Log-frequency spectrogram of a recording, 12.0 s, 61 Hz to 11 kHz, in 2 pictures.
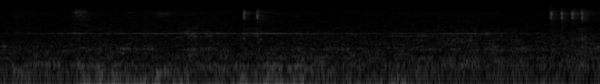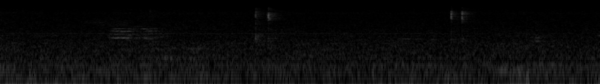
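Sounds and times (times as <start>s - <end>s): faint tone: 0.0s - 6.0s
computer mouse button clicking: 5.5s - 5.9s, 8.6s - 8.8s, 10.5s - 10.7s.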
